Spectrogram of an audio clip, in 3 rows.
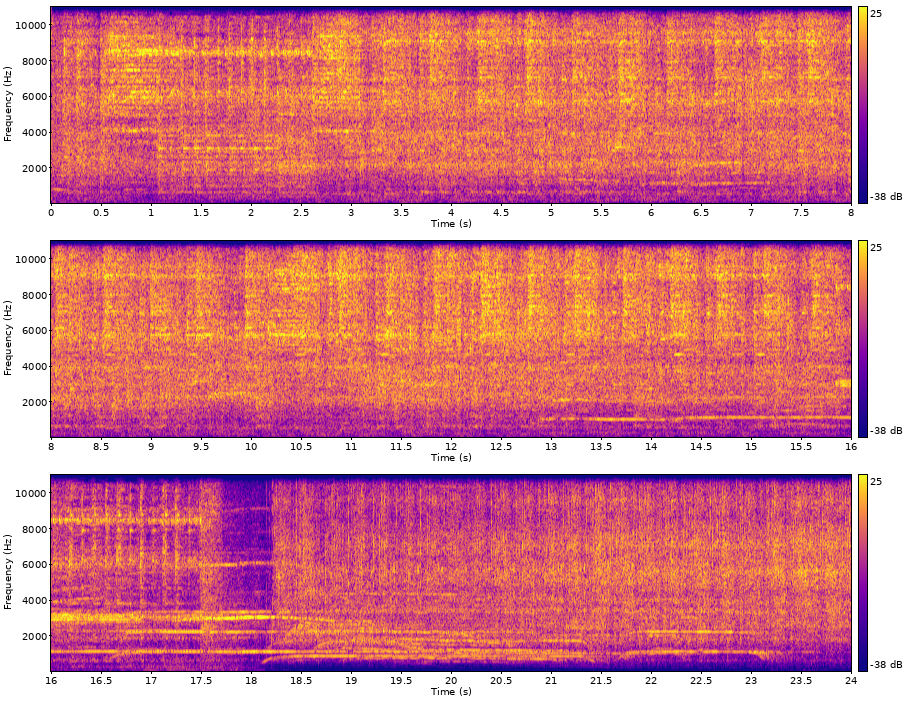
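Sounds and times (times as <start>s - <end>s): loud samba music: 0.0s - 24.0s
audience cheering and whooping: 4.0s - 8.0s, 12.4s - 23.8s.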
